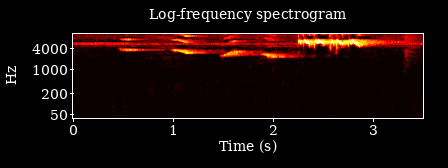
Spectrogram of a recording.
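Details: Very active red mantenan bird sings a series of falling whistled slurs, then a loud, high, buzzy chattering phrase, with a steady high ringing tone in the background.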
